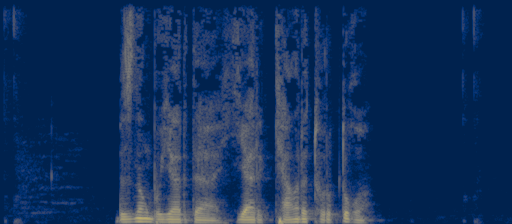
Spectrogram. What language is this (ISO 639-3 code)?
uig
